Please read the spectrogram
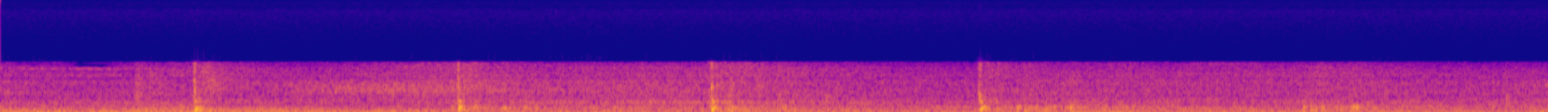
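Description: A basketball thudding on the court, four clear knocks about two seconds apart, with a few fainter ones later, over a steady low rumble.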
